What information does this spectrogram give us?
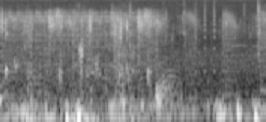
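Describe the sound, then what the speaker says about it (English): A river of radioactive ooze in Giant Bear Rampage gurgles and sloshes with low, bubbling, liquid pouring sounds, close and uneven over a few seconds. "I have to cross a river of radioactive ooze to get out of the cave"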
